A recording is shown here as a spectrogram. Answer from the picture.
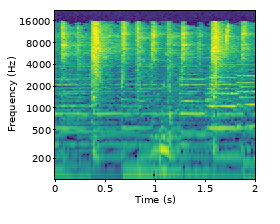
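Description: Background music made of held, changing notes.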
